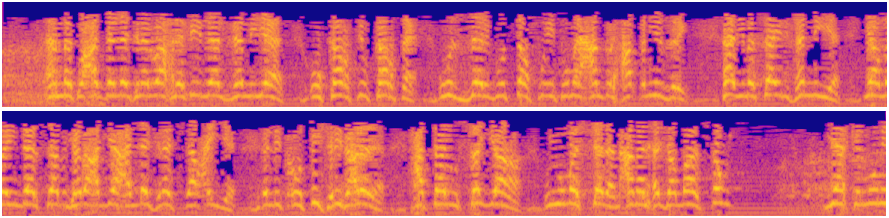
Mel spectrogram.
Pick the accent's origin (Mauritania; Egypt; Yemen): Mauritania; احنا موريتاني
